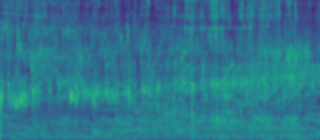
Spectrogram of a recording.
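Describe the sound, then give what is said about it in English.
Water pours steadily into a container, a continuous splashing and trickling that lasts about three seconds with no talking. “Can we have some water? Yes, of course.”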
